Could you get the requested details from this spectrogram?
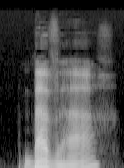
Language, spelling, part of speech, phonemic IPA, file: French, bavard, adjective / noun, /ba.vaʁ/, Fr-bavard.ogg
- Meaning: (adjective) chatty, talkative, garrulous; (noun) chatterbox (chatty person)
